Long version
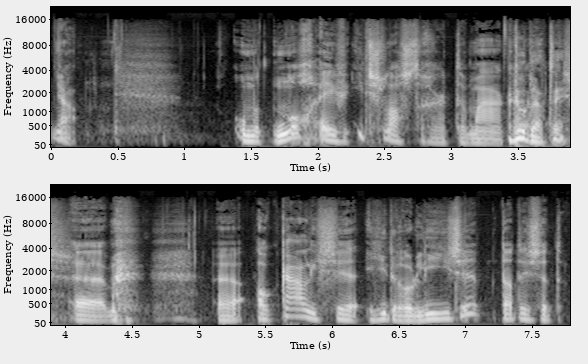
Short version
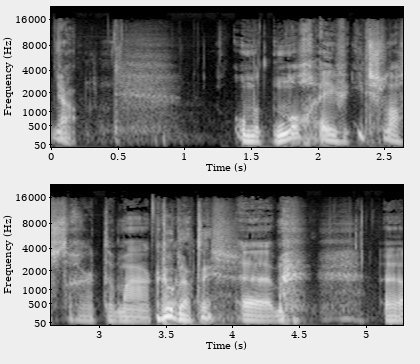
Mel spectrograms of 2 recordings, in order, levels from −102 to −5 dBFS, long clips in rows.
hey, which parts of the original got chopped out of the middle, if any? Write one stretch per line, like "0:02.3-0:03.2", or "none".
none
